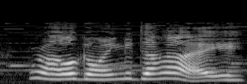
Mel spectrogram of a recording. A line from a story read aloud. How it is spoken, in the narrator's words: whimpered Bailey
